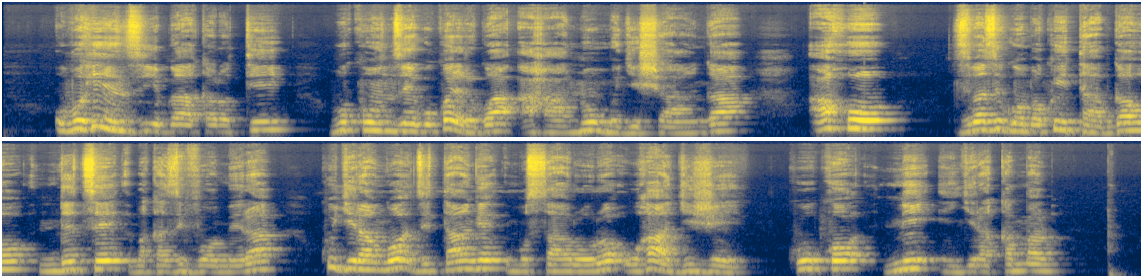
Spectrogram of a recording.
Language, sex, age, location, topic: Kinyarwanda, female, 25-35, Huye, agriculture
